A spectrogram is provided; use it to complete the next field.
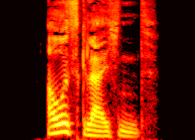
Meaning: present participle of ausgleichen
- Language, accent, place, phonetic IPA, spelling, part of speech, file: German, Germany, Berlin, [ˈaʊ̯sˌɡlaɪ̯çn̩t], ausgleichend, verb, De-ausgleichend.ogg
